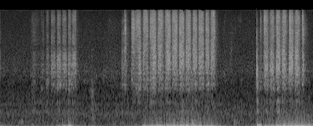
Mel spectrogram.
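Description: Charcoal and fingers rub and shade a flat sheet of drawing paper bearing a charcoal portrait. Three bursts of quick back-and-forth strokes make a bright, papery scratching hiss at about four strokes per second, separated by quieter pauses.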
